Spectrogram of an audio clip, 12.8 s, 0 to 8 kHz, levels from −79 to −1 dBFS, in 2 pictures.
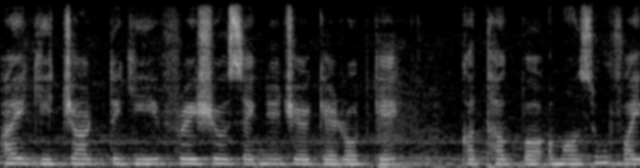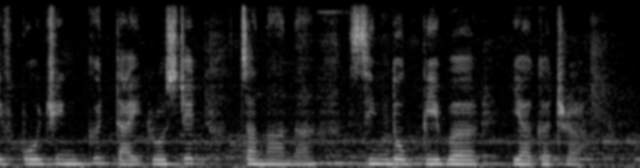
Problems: constant background noise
